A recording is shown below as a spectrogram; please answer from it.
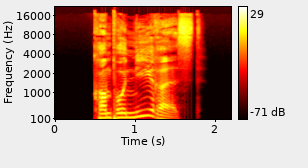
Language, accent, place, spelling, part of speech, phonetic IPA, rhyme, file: German, Germany, Berlin, komponierest, verb, [kɔmpoˈniːʁəst], -iːʁəst, De-komponierest.ogg
- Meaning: second-person singular subjunctive I of komponieren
